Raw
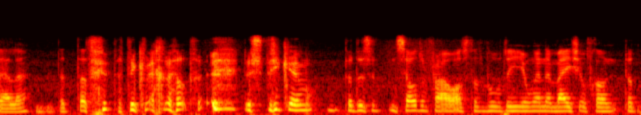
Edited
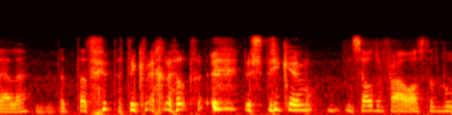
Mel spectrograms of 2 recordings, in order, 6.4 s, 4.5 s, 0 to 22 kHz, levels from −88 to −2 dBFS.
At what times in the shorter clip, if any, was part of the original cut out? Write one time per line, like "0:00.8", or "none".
0:03.4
